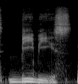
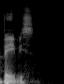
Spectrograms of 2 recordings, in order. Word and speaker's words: BBs: It's BBs, not babies. BBs. B and B. Capital B, capital B. Not babies, BBs. What are BBs and babies? No, it's just B. Well, he's, I think the pronunciation was babies, but it's BBs. So it's just BBs. So will call it BBs.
